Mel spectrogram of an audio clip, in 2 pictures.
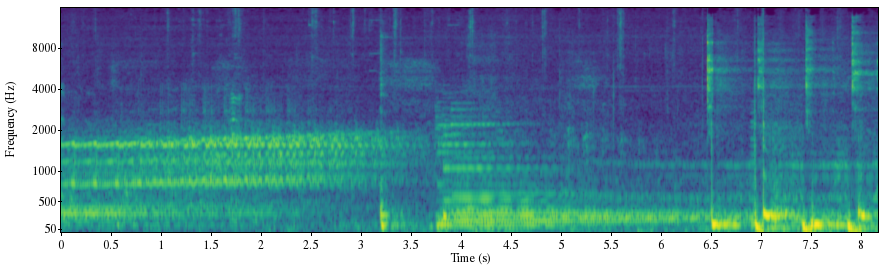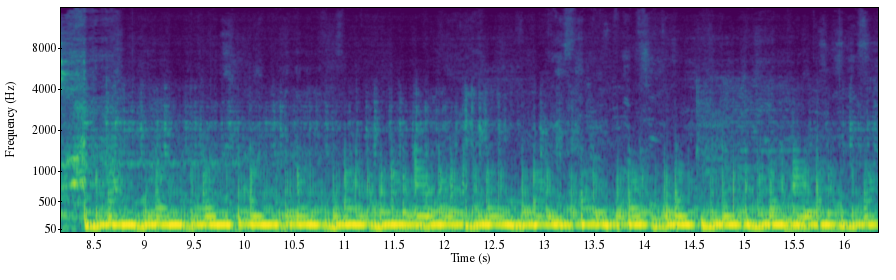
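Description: Live rock band starting a song: electric guitar rings out sustained chords, a few drum hits come in around six to eight seconds in, and from about eight seconds the full band plays a steady, driving beat with a loud bass line.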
